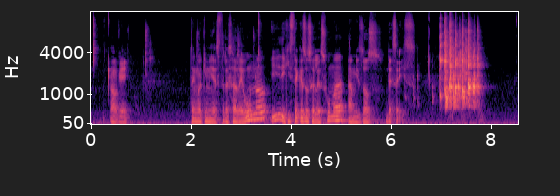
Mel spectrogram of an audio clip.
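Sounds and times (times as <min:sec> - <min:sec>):
speech: 0:00.4 - 0:00.9, 0:02.0 - 0:06.6
dice tumbling across a hard tabletop: 0:06.9 - 0:08.0.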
